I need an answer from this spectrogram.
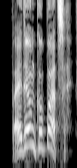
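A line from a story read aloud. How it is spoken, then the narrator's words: High-pitched asking voice. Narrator (Russian): спрашивал ее своим высоким голосом невидимый Петя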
